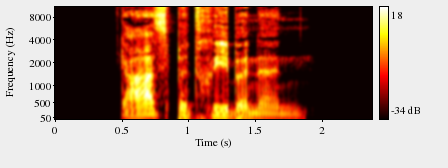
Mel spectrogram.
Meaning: inflection of gasbetrieben: 1. strong genitive masculine/neuter singular 2. weak/mixed genitive/dative all-gender singular 3. strong/weak/mixed accusative masculine singular 4. strong dative plural
- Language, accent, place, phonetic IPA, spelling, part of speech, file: German, Germany, Berlin, [ˈɡaːsbəˌtʁiːbənən], gasbetriebenen, adjective, De-gasbetriebenen.ogg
